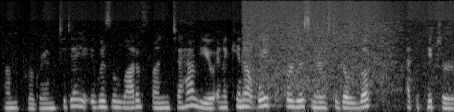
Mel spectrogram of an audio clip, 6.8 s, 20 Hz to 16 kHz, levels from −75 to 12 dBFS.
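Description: Throughout the recording the background sinks between phrases and swells back under them. These are noise suppressor artifacts: the suppressor lowers the bands it judges to be steady noise, by about 16 dB here, and re-decides every frame.

From 0.04 to 1.69 s, soft consonants and endings sound swallowed, dropping by up to about 21 dB over roughly half a second in total. This is speech cut by the noise suppressor, which mistook quiet parts of the speech for background and turned them down. The same happens more briefly from 2.13 to 2.68 s (up to about 16 dB) and from 3.23 to 4.3 s (up to about 13 dB). During that third stretch, around 3.5 s, the room noise rises by about 11 dB to sit about 9 dB below the speech. From 6.09 to 6.64 s the speech is cut again, by up to about 20 dB, over roughly a third of a second.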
